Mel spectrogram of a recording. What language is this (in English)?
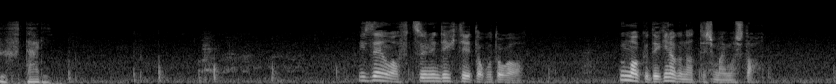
Japanese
